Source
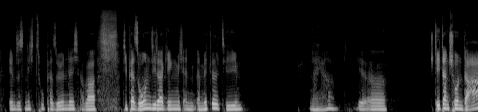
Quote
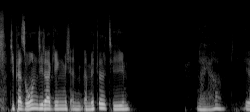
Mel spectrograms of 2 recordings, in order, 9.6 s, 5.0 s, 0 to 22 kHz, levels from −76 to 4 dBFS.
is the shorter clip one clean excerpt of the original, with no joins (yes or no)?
yes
